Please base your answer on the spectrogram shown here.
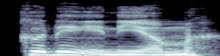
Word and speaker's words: Corinium: They knew it as Corinium, which sounds very cool. But say it with an Italian accent. Corinium. Not so scary. No. If I say Corinium, it sounds like, what Wolverine's made out of or something.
